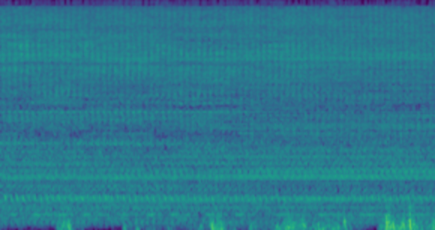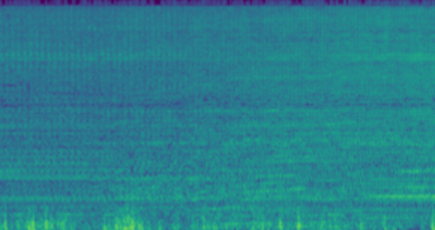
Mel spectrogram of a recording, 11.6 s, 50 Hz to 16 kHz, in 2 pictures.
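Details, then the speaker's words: 1986 Carrier Siesta 6100 BTU window air conditioner on fast fan, blowing cold: uneven lawnmower-like clattering over fan hum; rusted-off lower radiator mount lets the fan blade strike its guard. "all right sounds like a lawnmower"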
